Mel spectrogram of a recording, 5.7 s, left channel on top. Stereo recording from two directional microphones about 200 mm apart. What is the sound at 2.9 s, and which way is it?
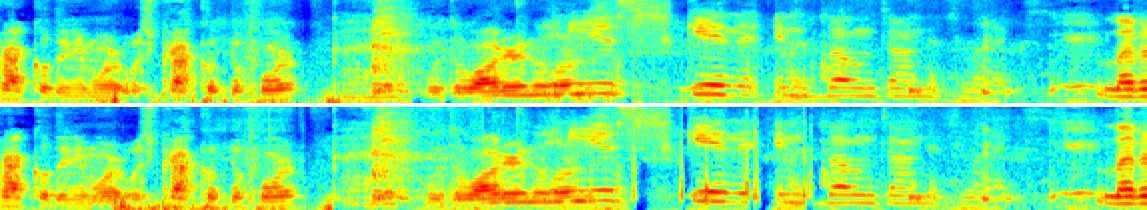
Speech, 50° left (ahead or behind).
